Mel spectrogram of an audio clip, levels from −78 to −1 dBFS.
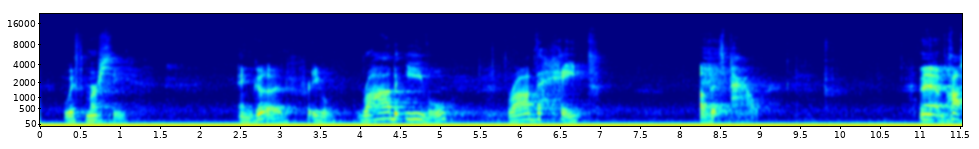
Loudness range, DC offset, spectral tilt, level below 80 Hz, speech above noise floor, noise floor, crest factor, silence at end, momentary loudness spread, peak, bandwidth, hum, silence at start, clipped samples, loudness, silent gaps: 6 LU; 3%; -4.5 dB/octave; -62 dBFS; 23 dB; -59 dBFS; 24 dB; 0 s; 23 LU; -14 dBFS; 16 kHz; none; 0 s; under 0.1%; -36 LUFS; none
